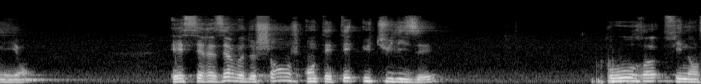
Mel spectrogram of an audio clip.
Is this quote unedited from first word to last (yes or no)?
yes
